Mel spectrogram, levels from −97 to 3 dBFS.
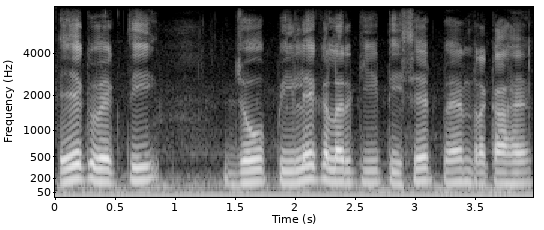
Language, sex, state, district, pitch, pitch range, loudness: Hindi, male, Rajasthan, Jaipur, 150 Hz, 145-165 Hz, -15 LUFS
